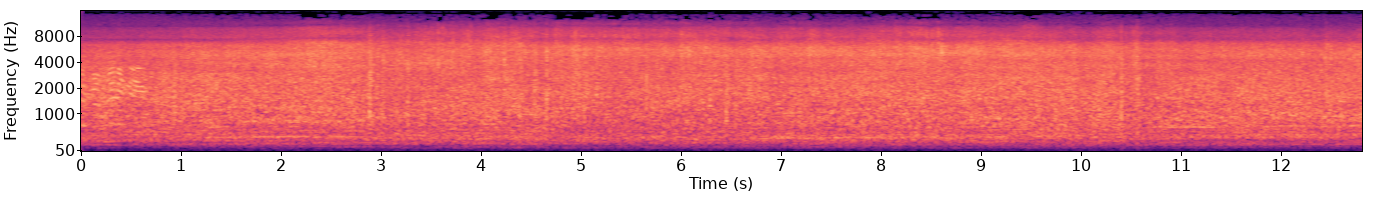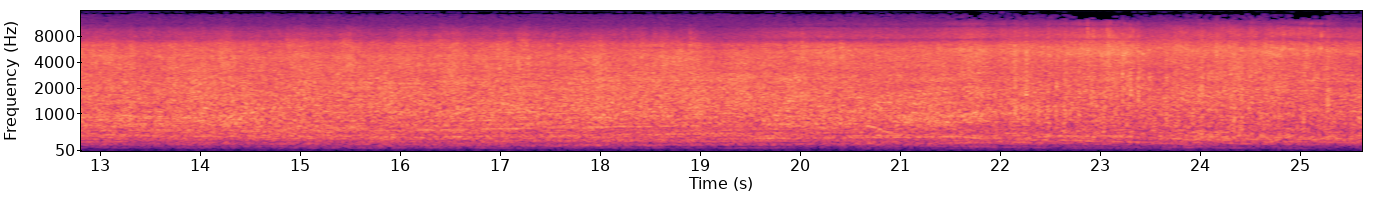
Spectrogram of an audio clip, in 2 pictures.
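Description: Race car engines roar loudly as cars speed past.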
